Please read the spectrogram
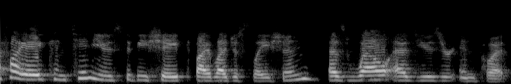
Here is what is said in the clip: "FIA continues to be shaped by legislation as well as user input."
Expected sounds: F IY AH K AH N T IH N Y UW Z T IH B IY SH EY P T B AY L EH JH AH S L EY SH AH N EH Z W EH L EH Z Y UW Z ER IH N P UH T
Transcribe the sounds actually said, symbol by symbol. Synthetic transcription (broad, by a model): F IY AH K AH N T IH N Y UW Z T IH B IY SH EY P T B AY L EH JH AH S L EY SH AH N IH Z W EH L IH Z Y UW Z ER IH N P UH T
